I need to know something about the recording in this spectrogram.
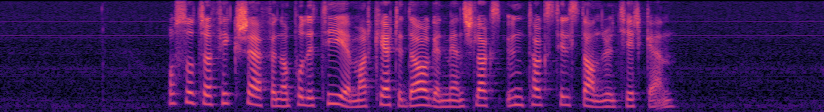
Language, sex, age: Norwegian, female, 45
